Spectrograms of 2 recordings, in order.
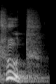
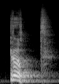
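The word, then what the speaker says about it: truth: एक और एग्जांपल लेते हैं, ही स्पोक द ट्रूथ, ये भी याद रखिए, मिस्टेकनली अक्सर हम इसको गलत प्रोनाउंस करते हैं ट्रुथ, तो ये लफ्ज ट्रुथ नहीं है, इट इज ट्रूथ, he spoke the ट्रूथ।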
